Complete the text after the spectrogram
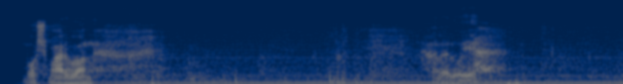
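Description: A middle-aged man speaks calmly through a microphone.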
